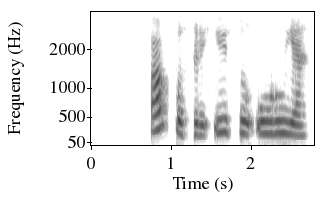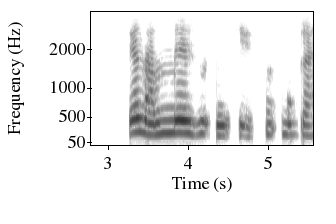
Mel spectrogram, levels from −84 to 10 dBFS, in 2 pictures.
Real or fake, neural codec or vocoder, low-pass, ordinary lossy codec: fake; codec, 44.1 kHz, 3.4 kbps, Pupu-Codec; 3.6 kHz; none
